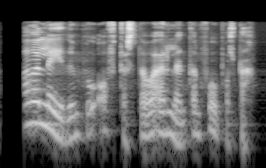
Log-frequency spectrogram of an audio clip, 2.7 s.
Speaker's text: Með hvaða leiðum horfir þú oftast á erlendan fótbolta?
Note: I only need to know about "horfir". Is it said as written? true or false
false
